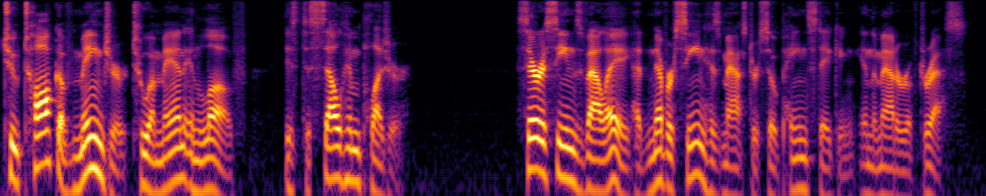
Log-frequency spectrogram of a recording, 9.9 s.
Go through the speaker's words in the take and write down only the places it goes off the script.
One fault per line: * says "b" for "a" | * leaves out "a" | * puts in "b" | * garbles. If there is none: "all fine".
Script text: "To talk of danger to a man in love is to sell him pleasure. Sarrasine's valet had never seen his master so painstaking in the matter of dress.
* says "manger" for "danger"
